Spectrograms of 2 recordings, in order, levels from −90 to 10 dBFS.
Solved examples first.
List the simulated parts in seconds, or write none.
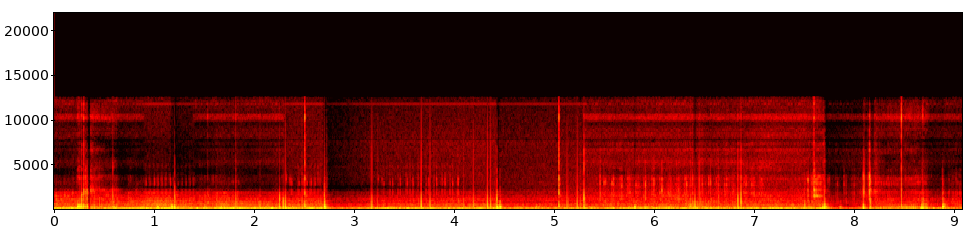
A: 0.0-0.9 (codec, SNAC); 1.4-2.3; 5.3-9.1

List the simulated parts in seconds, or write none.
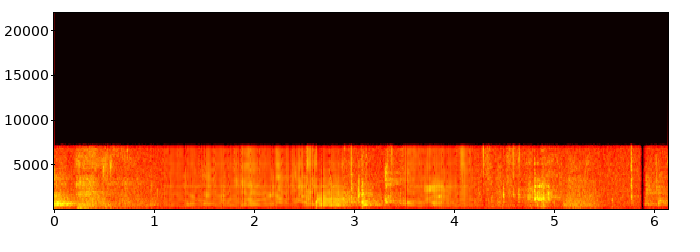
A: 1.1-2.9 (vocoder, BigVGAN v2); 3.5-4.2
